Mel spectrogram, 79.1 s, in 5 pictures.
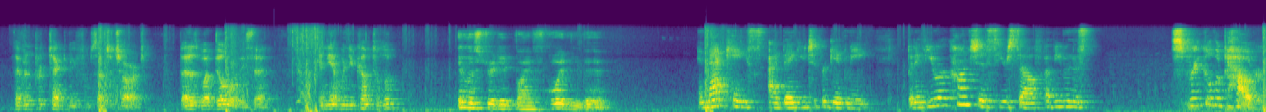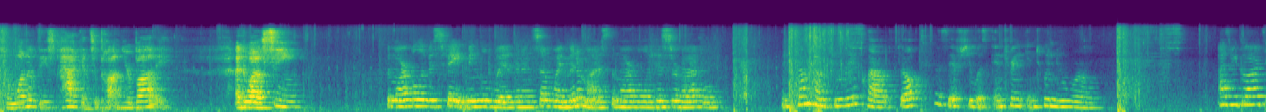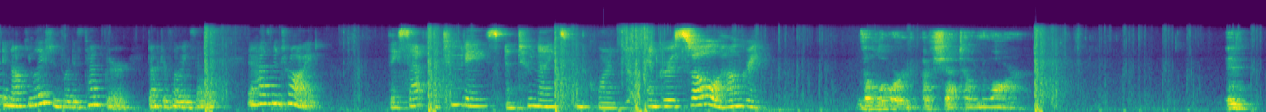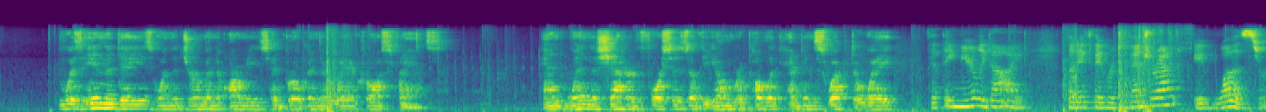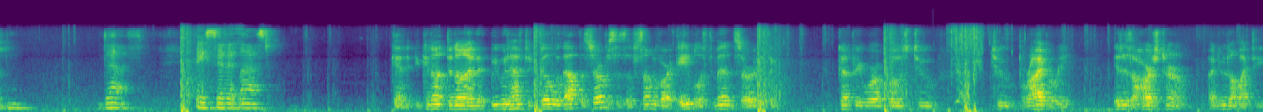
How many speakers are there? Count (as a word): eight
